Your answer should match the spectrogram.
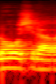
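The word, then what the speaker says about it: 老師: 일본 발음으로 로시라 그러는데 1000개를 맞추면 로시가 될 텐데 자기는 아직 500개 뵙기는 못해서 로시 자격은 못 따고 그냥 참선을 지도할 수 있는 자격만 받았다고.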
